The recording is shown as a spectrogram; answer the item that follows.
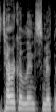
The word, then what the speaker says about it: Terrica Lynn Smith: I got uh, Miss Terrica Lynn Smith in the building.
